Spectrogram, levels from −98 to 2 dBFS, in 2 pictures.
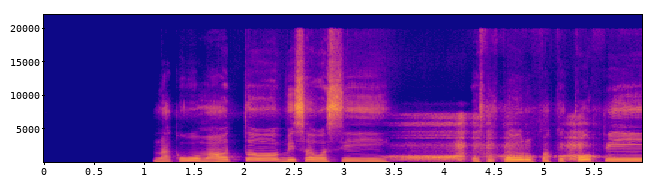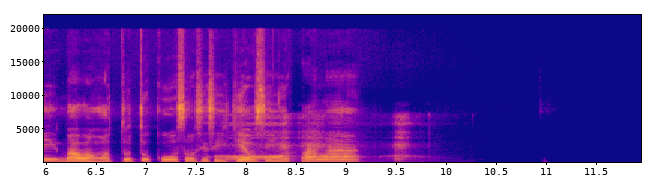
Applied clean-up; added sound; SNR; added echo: neural mask model RNNoise.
